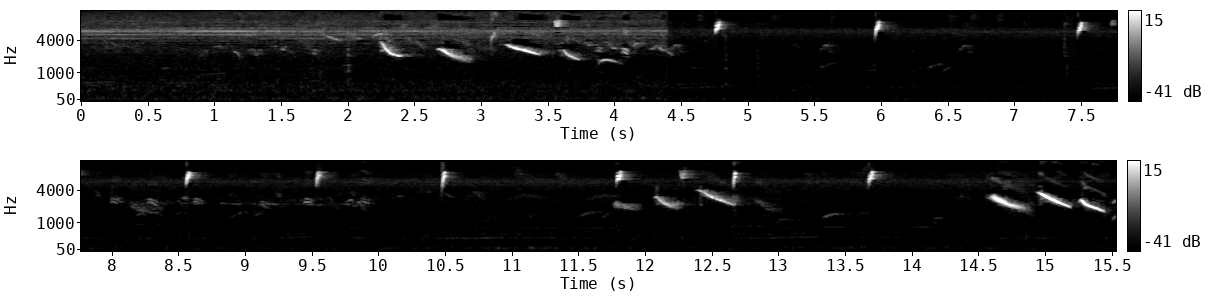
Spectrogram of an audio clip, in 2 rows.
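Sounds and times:
green-winged saltator whistling in a contest: 2.2s - 4.4s, 14.6s - 15.5s.

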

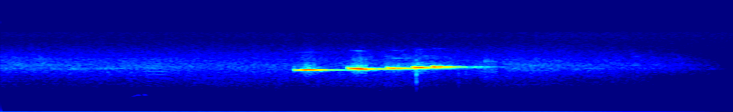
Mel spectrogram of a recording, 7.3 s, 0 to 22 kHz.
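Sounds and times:
pheasant cuckoo Dromococcyx phasianellus calling: 3.0s - 4.9s.

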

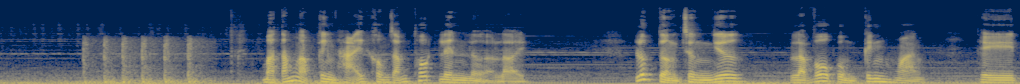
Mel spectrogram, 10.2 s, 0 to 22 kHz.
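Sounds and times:
loud heavy banging on a door: 0.8s - 2.3s
speech: 2.6s - 5.4s, 6.4s - 10.2s.

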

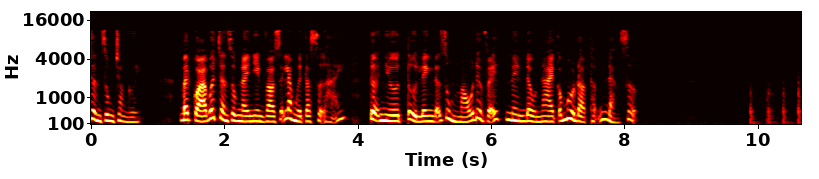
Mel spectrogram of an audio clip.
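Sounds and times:
speech: 0.0s - 8.3s
knocking on a door: 9.8s - 10.6s.

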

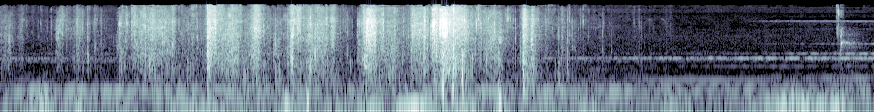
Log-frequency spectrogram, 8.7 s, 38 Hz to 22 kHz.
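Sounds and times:
footsteps rustling on dry leaves at night: 0.0s - 6.2s.

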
